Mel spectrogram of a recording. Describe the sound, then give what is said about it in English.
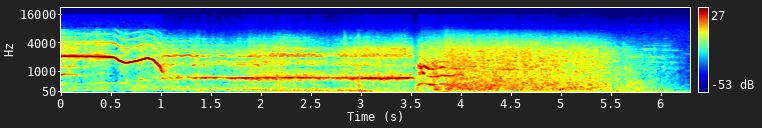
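A loud, sustained car tire screech slides downward and holds for a few seconds as the brakes fail, then cuts into a heavy crunching crash as the car hits a tree, rumbling and fading, alone with no voices. “It was a tree we hit. Only a tree”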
